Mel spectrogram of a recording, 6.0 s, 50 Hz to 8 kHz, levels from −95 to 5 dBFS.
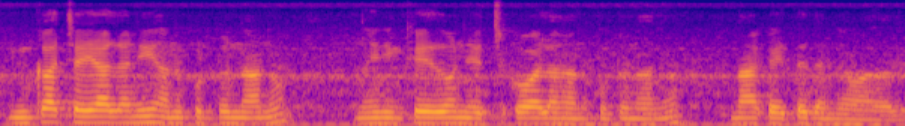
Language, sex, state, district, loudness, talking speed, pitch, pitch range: Telugu, male, Telangana, Karimnagar, -21 LUFS, 80 wpm, 130 Hz, 120-135 Hz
